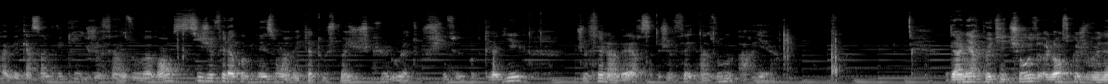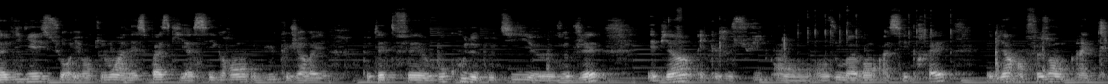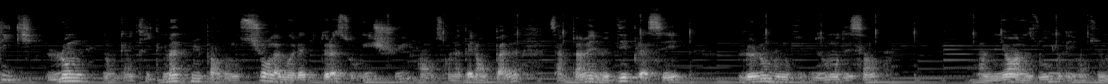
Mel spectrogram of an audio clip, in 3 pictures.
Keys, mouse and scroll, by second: 5.2 middle click, 18.9 middle click, 19.3 right click, 19.5 middle click, 22.0 middle click, 26.5 middle click, 27.7 middle click, 28.9 middle click, 30.3 middle click.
